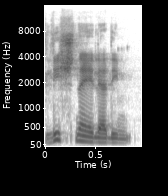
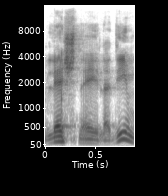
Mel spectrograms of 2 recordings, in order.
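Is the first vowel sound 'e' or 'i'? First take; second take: i; e. First: The first word begins with 'li'. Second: The first word begins with 'le'.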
